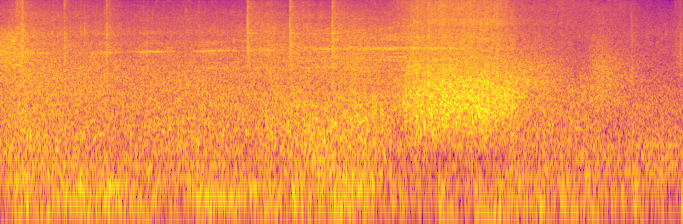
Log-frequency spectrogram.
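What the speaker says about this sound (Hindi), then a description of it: "और बाजू में देखिए समुद्र है" Sea waves wash steadily against the rocky Konkan coast, a continuous broad roar with wind buffeting the microphone and a stronger surge of surf building midway before easing off.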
